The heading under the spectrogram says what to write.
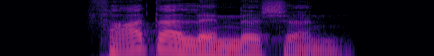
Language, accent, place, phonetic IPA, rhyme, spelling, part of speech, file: German, Germany, Berlin, [ˈfaːtɐˌlɛndɪʃn̩], -aːtɐlɛndɪʃn̩, vaterländischen, adjective, De-vaterländischen.ogg
- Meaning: inflection of vaterländisch: 1. strong genitive masculine/neuter singular 2. weak/mixed genitive/dative all-gender singular 3. strong/weak/mixed accusative masculine singular 4. strong dative plural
